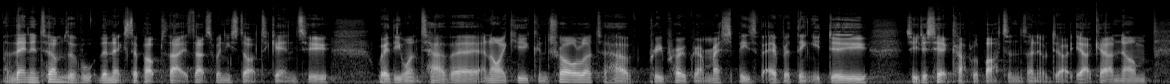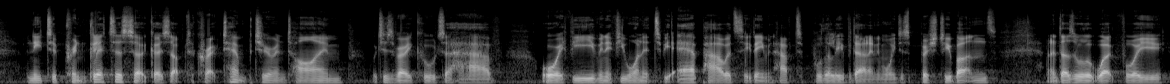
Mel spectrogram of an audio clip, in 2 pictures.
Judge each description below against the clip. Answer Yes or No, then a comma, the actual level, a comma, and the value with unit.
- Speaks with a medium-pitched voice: No, very low, 90 Hz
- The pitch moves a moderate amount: No, narrow, 1.8 semitones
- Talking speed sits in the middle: No, fast, 270 wpm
